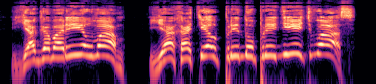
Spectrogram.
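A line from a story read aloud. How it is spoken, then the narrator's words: Shouted. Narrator (Russian): Билли закричал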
